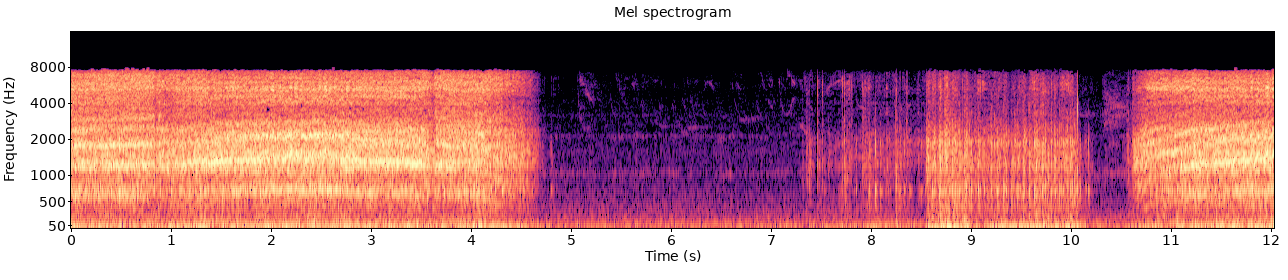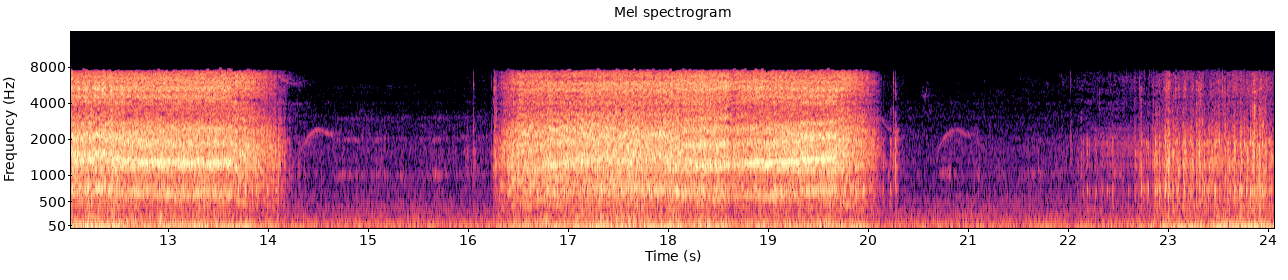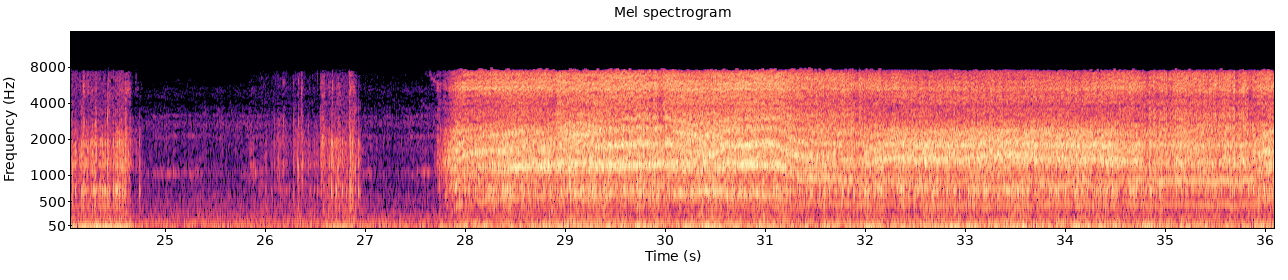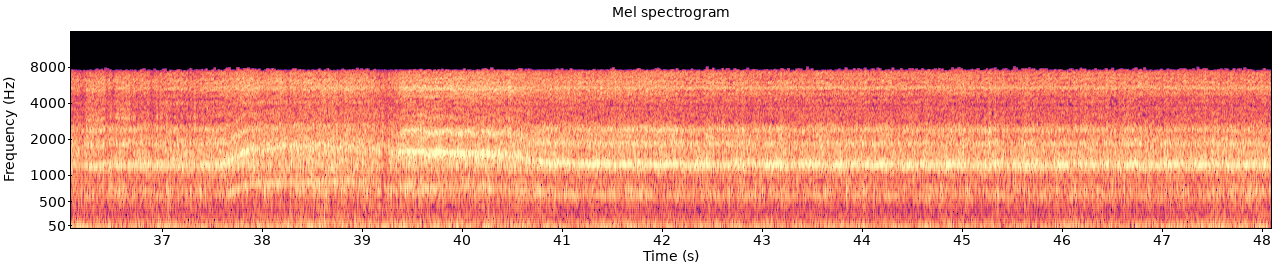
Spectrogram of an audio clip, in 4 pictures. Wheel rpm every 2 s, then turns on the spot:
160, 160, 60, 0, 10, 60, 150, 20, 80, 150, 20, 10, 10, 10, 120, 150, 120, 120, 150, 210, 180, 160, 160, 160.
4-6 8-10 20-22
